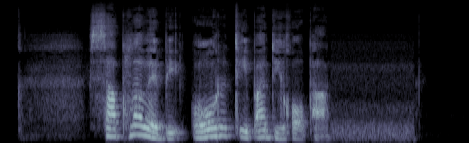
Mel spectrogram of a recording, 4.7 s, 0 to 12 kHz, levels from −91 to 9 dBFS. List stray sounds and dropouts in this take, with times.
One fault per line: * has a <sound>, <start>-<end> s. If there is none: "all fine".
all fine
